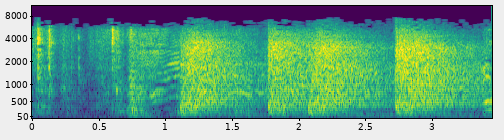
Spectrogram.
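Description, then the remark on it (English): Three loud gunshots ring out at uneven intervals, each a sharp blast that trails off into a roaring decay before the next one hits; the shots are fired too high at the Lone Ranger as he comes crawling through a door on his hands and knees. “You were trying to kill me, so you shot too high.”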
